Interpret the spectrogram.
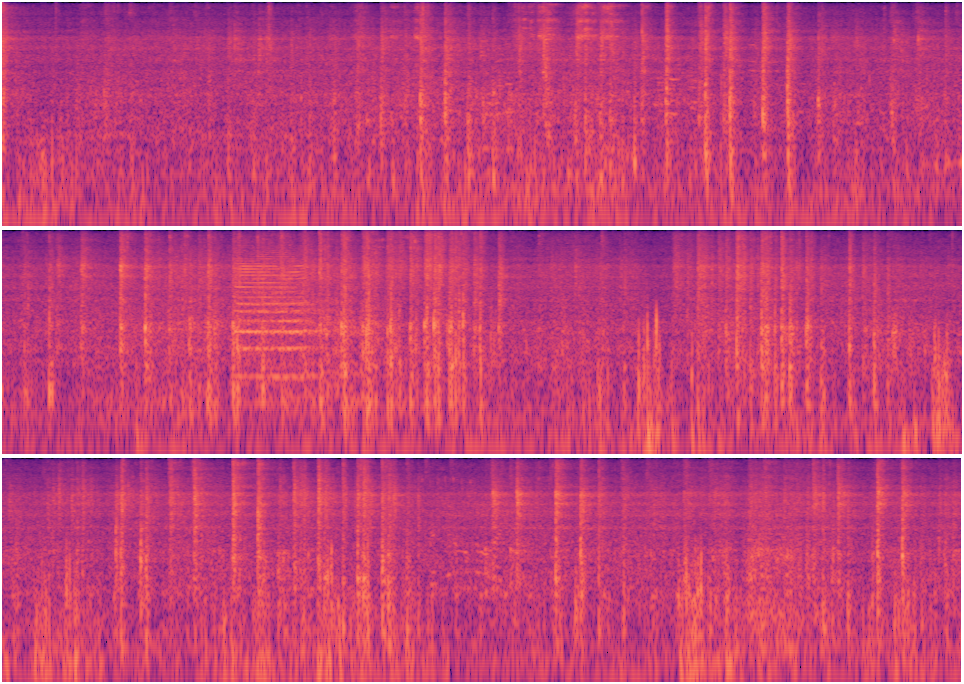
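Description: Train running along the track, heard from a coach window: steady rumble and wind noise with wheels clicking over rail joints. About twelve seconds in, the train horn sounds once for about a second and a half.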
